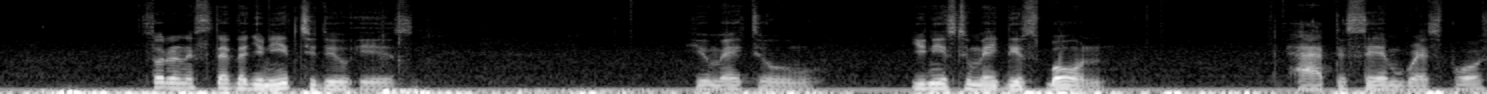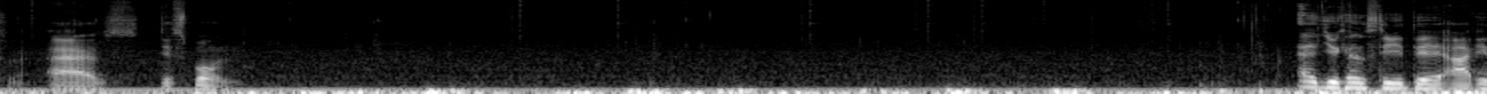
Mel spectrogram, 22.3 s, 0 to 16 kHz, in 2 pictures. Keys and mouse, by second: 3.1 space, 4.6 click, 5.6 click, 8.7 click, 9.6 click, 11.3 click, 11.7 middle drag, 12.4 click, 13.3-14.0 middle drag, 15.0 click, 15.0 g, 15.9 shift+s, 16.3 middle click, 16.6 g, 17.8 s, 18.3 g, 18.9 click, 19.1 g, 19.8-20.3 drag, 20.4 shift+middle drag, 21.3 middle click.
